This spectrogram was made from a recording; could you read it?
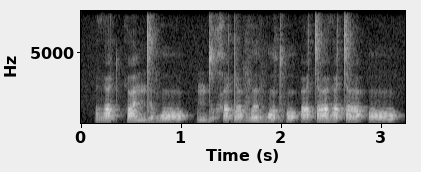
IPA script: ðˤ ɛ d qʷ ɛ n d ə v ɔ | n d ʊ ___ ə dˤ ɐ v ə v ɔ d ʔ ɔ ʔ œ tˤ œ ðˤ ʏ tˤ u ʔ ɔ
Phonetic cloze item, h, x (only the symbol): x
